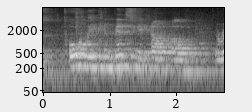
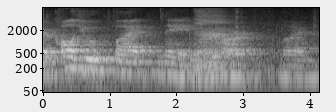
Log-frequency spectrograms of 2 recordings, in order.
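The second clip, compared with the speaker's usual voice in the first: slow, sinking soft and low; tender reassurance; 5 semitones lower, 4 dB quieter, slower than usual. Acted. God claims the one who failed, tender reassurance. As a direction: let it settle gently into near quiet.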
